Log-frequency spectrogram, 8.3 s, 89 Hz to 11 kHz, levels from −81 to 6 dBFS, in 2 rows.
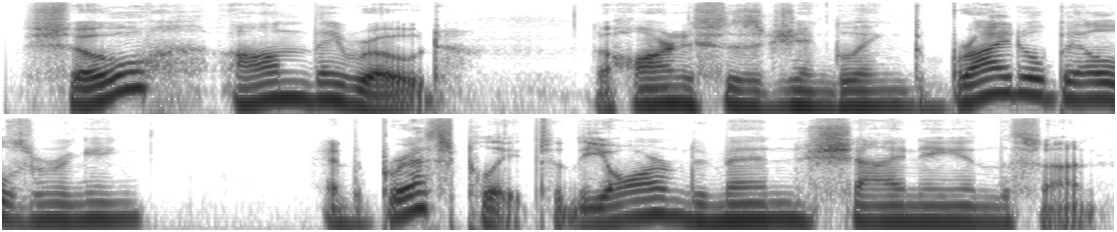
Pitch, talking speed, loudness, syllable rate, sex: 145 Hz, 160 wpm, -17 LUFS, 4.6 syllables/s, male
